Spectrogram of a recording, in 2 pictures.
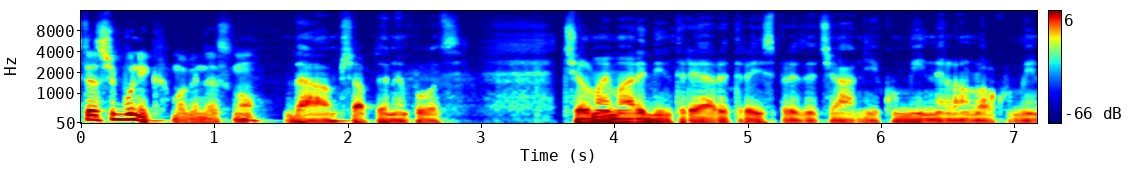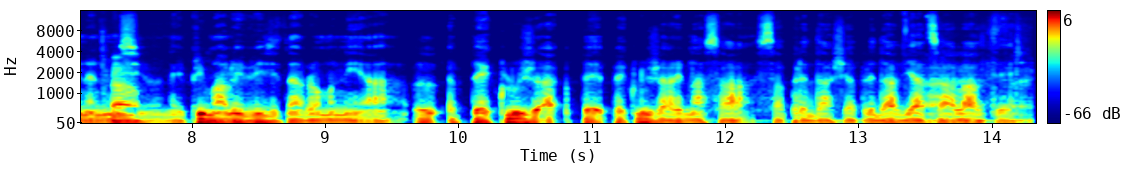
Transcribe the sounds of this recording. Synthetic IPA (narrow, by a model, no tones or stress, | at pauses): t̪esʃibunikmə̰ɡɨnd̪esknṵd̪aamʃap̚t̪enepo̞t̪sʲ | t͡ʃe̞lmajmaɾed̪int̪ɾejaɾet̪ɾe̞̰jspɾezet͡ʃea̰nʲjekuminelʔamlwa̰kkʰːumineɨnmʔissiunepɾimalujvizit̪əɨnro̞mɨnḭjapekluʒapepekluʒa̰ɾenasa̰sapɾe̞d̪aʃiapɾed̪avjat̪saːla̰lt̪ḛrʲ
